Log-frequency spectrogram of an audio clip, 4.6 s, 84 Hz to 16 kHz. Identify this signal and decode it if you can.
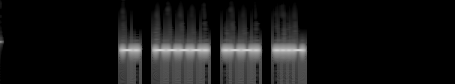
Morse code, heard as a keyed tone, about 40 wpm, spaced as for 29 wpm, 700 Hz. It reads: N9PV
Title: USA Call Signs - 4 Characters - 2x Character Spacing - 40wpm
